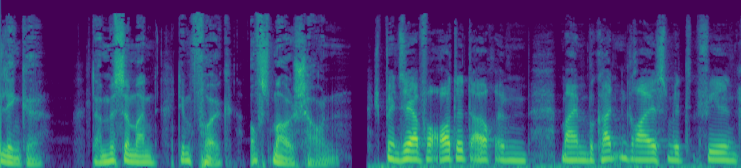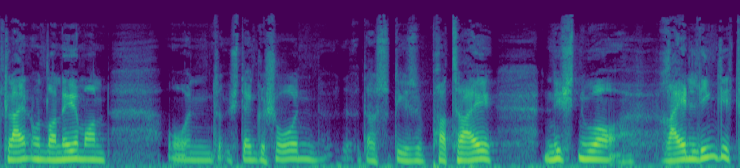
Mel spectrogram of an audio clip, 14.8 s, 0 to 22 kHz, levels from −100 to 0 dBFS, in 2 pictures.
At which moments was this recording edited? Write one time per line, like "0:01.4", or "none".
none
